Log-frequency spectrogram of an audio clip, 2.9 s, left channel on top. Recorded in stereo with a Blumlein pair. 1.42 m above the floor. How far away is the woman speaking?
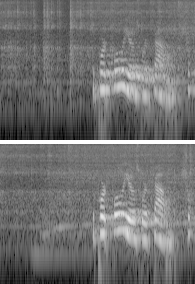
About 1.8 m.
